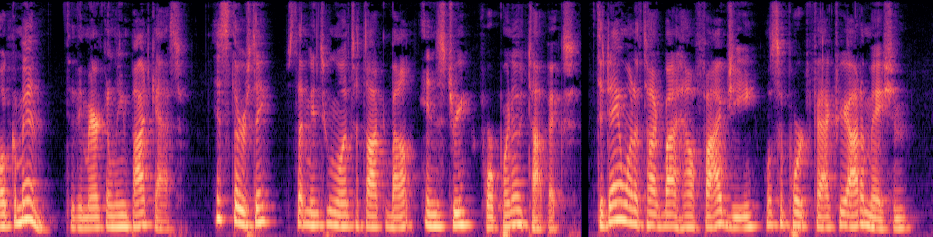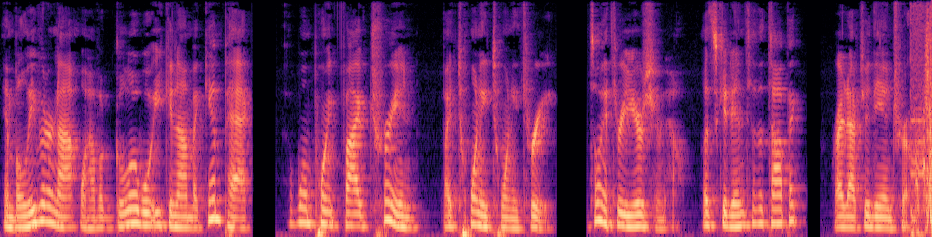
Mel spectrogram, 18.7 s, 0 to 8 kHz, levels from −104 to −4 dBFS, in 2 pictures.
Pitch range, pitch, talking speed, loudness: 130-165 Hz, 145 Hz, 205 wpm, -16 LUFS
